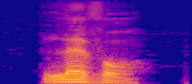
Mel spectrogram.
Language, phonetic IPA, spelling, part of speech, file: Polish, [ˈlɛvɔ], lewo, noun, Pl-lewo.ogg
